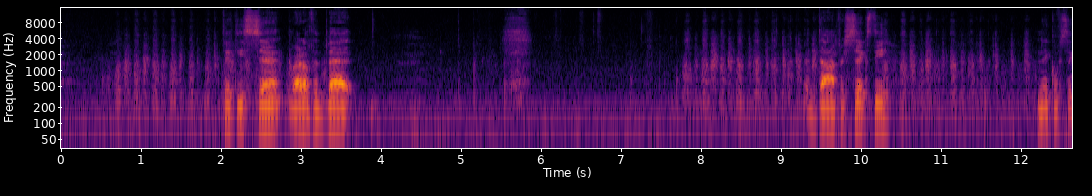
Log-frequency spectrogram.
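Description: A coin scratches rapidly across a scratch card.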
